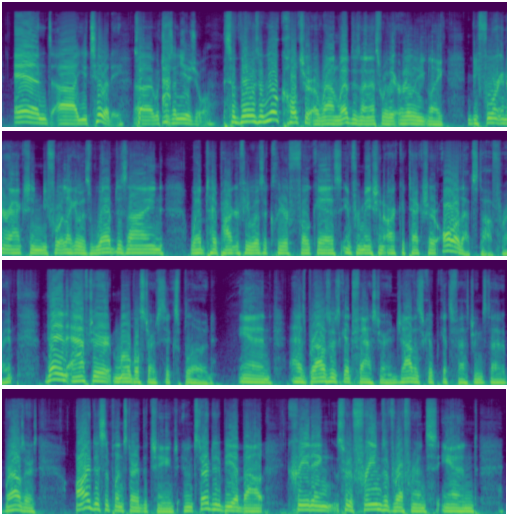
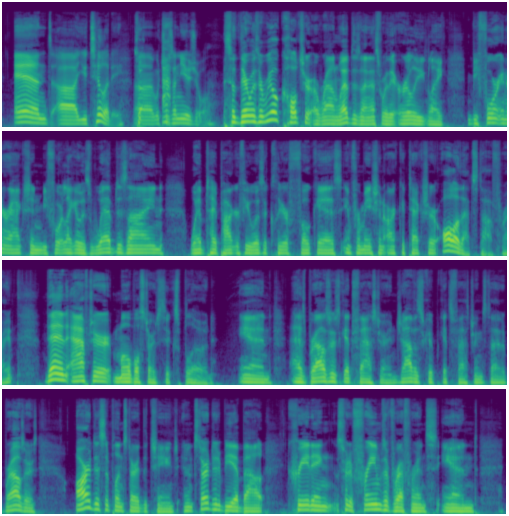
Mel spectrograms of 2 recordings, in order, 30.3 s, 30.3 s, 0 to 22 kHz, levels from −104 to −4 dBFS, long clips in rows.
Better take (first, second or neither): second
